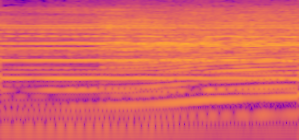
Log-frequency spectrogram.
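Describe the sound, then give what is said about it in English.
A single loud, drawn-out cow moo, clear, with a rich low droning tone that rises slightly in pitch, heard on its own with no talking. “Cows, too.”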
